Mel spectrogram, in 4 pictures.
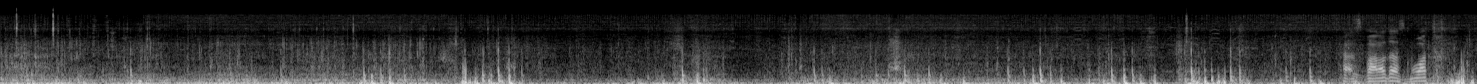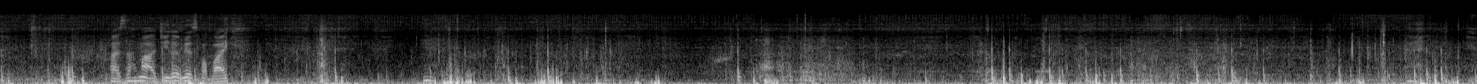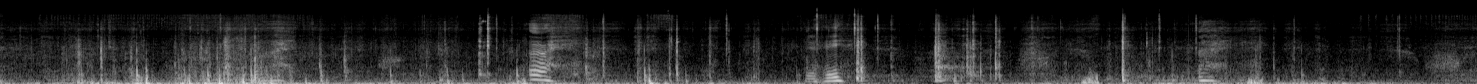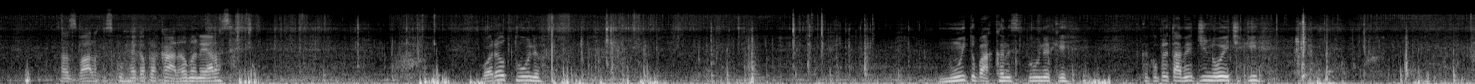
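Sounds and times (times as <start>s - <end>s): mountain bike rattling and knocking: 0.0s - 59.0s
steady rumble: 0.0s - 59.0s.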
